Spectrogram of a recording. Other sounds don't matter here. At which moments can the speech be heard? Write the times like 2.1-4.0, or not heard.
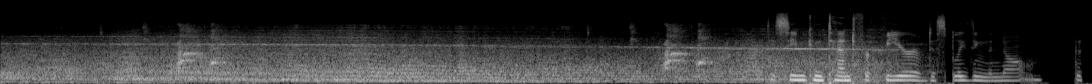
7.5-10.8.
